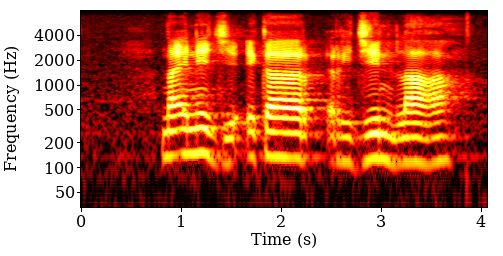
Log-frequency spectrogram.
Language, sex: Tsonga, male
